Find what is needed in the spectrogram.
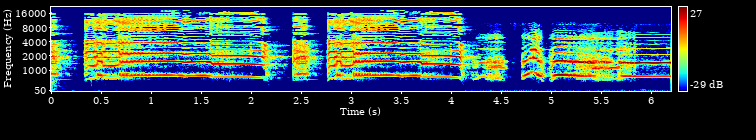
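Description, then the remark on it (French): A rooster crows twice in long, loud, strained calls that hold steady, then breaks into shorter, rising squawks and clucks. No voices are heard. “Le coq, n'ayant pas vraiment envie de finir à la casserole, accepta immédiatement”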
